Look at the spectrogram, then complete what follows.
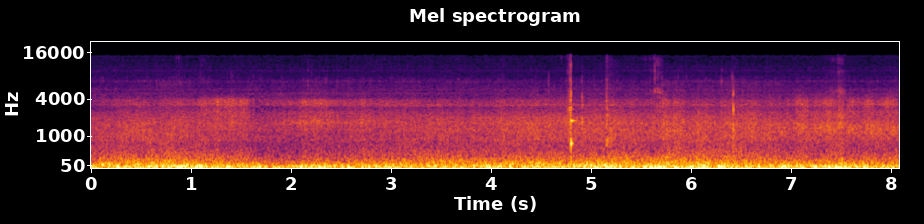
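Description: Wind noise buffeting the microphone of a camera on a moving road bike: a steady low rumble with hiss, and a faint click about five seconds in.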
